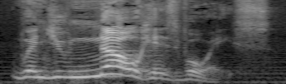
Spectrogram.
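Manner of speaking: loud, high, stretched-out "know"; stress on KNOW. Shown as a demonstration. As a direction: preach it big, drawing out KNOW. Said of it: "is not whether it's low or high".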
